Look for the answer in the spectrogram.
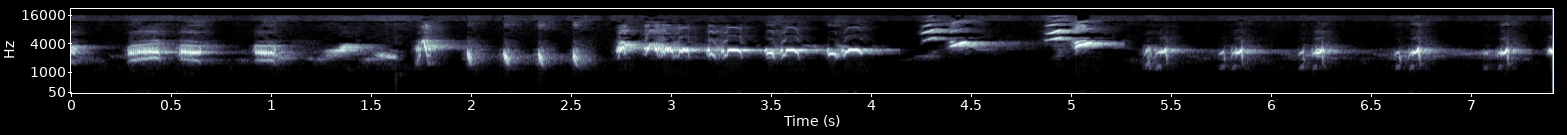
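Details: Singing song thrush: rapid clusters of short notes, a run of staccato chips, a sustained whistled trill, then a short whistled motif repeated five times.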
